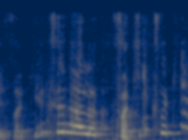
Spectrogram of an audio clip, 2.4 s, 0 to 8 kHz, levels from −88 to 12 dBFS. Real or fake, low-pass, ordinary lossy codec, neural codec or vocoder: fake; 7.2 kHz; MP3, 64 kbps; codec, 24 kHz, 6 kbps, HILCodec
